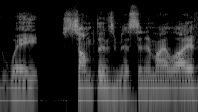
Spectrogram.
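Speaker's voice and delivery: plain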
